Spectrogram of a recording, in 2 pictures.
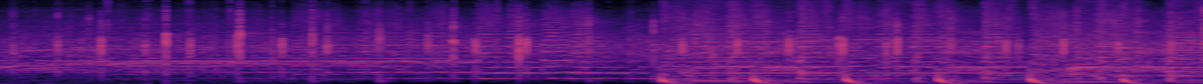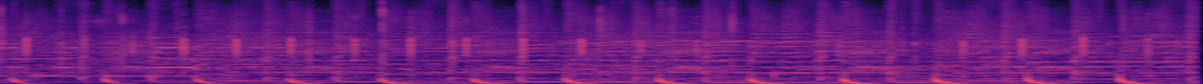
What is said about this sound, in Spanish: Queremos que le deis un aplauso muy grande a la mujer del robot Emilio. Es. ¡Lala Chus!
